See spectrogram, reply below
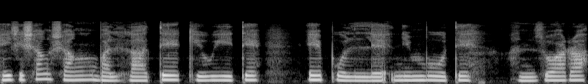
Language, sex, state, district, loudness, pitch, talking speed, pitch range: Mizo, female, Mizoram, Aizawl, -15 LUFS, 195 Hz, 155 wpm, 185-205 Hz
